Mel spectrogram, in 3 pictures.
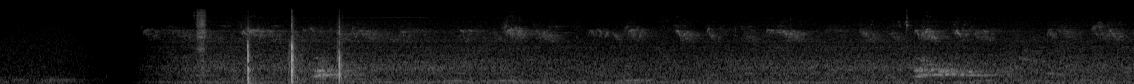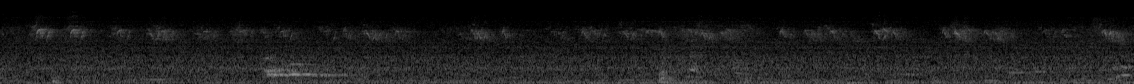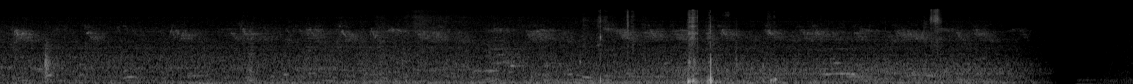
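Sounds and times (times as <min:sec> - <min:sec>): small birds chirping: 0:01.4 - 0:33.2.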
